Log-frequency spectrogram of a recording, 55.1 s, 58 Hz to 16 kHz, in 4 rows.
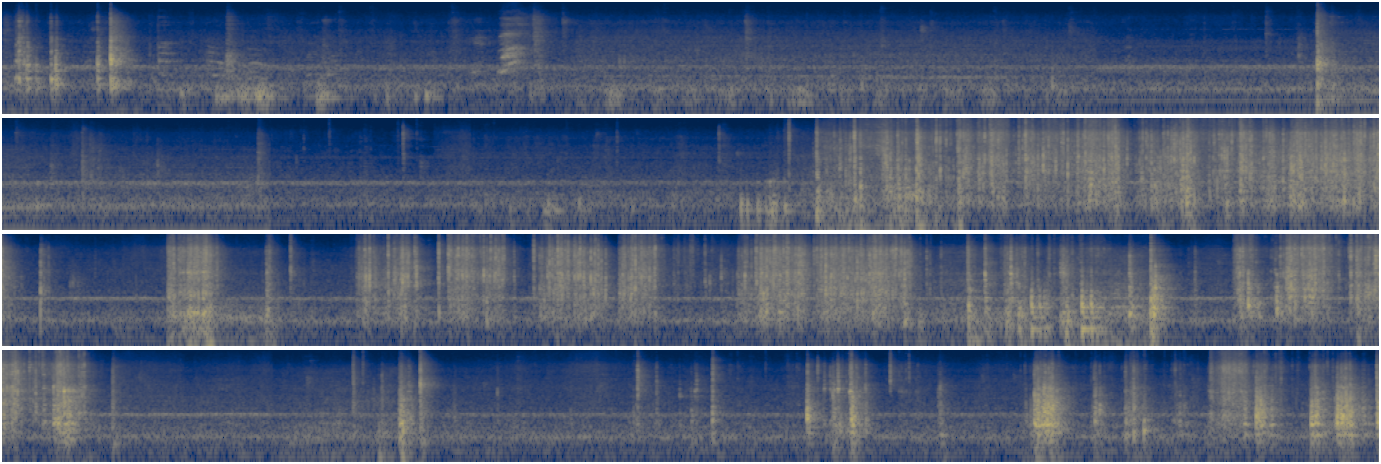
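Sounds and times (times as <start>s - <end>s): faint steady hum: 0.0s - 55.0s
plastic containers clicking: 21.5s - 28.0s, 29.2s - 30.5s, 31.1s - 39.2s, 39.9s - 42.2s, 51.6s - 55.0s
plastic packaging crinkling: 21.5s - 28.2s, 29.2s - 42.4s, 51.6s - 55.0s.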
